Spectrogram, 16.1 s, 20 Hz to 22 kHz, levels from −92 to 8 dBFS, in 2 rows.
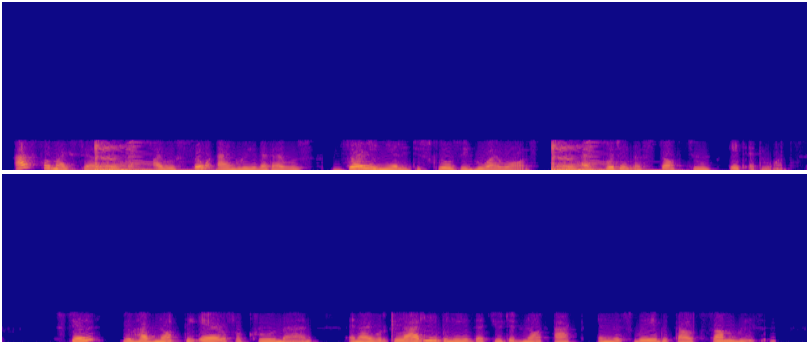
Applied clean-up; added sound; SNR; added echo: none; Thump, thud; 2 dB; none.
